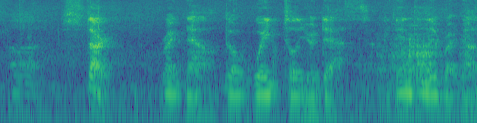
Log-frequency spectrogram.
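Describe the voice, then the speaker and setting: A man's voice carries audible room echo. Noticeable background noise runs underneath. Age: 80s+. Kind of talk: talk to a small gathering. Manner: halting.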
